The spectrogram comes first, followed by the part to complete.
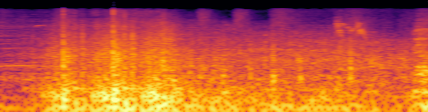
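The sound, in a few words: artillery cannon fire at firing range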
